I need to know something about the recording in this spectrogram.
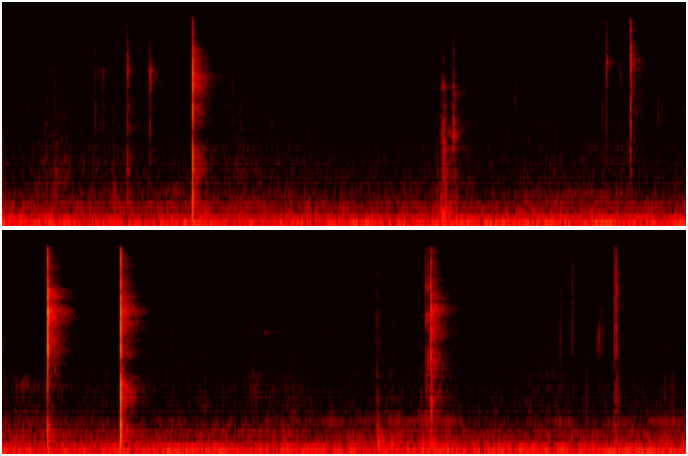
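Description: Plastic LEGO pieces clicking as they are handled and pressed together: about seven sharp, scattered clicks, the loudest two half a second apart just after the middle.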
